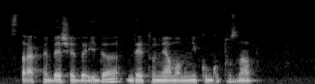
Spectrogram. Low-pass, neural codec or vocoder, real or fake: 10.8 kHz; none; real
